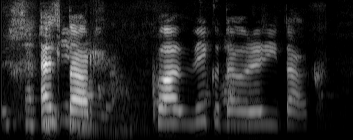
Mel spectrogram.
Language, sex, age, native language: Icelandic, male, 11, Icelandic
